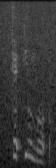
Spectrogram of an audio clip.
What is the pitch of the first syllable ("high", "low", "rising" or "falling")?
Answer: high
